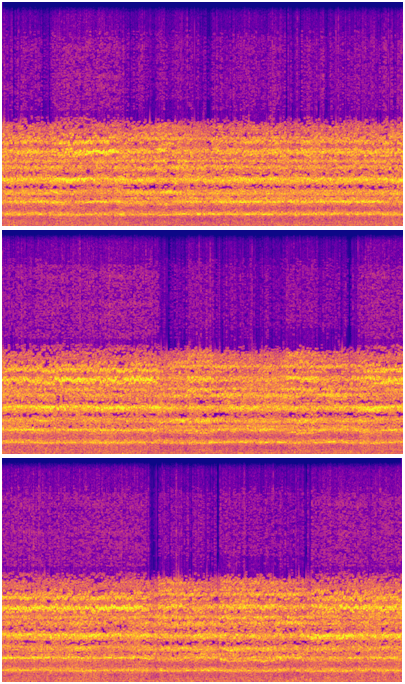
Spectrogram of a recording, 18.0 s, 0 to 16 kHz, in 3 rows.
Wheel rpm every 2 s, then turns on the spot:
230, 230, 230, 220, 220, 220, 230, 220, 220.
none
